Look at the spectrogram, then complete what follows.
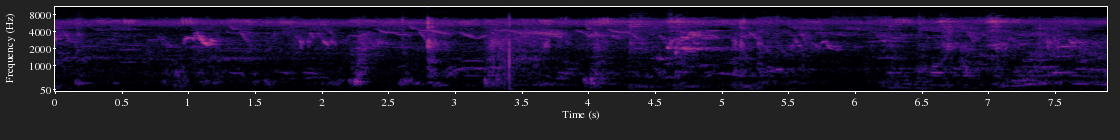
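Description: Birds chirping in short, scattered calls over faint outdoor background noise, with a few light clicks.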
